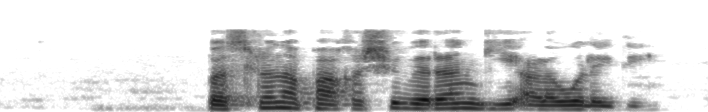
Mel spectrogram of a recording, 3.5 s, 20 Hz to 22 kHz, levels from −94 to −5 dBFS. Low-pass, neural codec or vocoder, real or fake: 7.2 kHz; none; real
